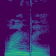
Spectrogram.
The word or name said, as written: Rangle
